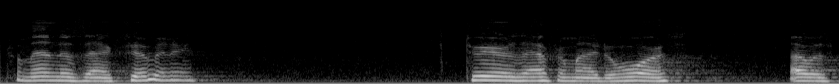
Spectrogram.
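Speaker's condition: Lou Gehrig's disease; given 3 to 5 years to live

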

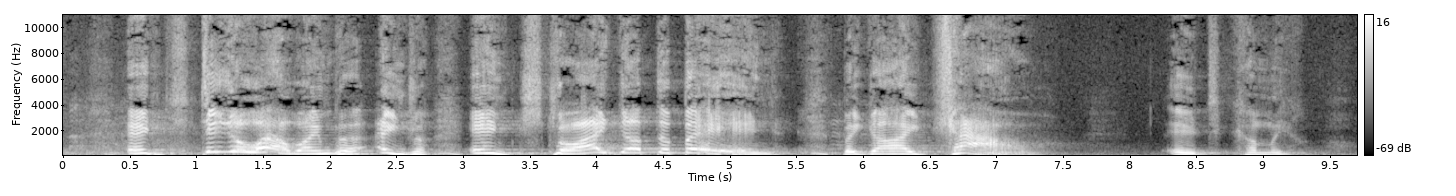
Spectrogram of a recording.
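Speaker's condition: Cerebral palsy; speech impediment

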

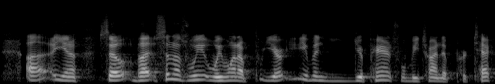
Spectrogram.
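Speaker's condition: Stutter; stutter since age 5, persisted through teenage years, no successful fix; not fully fluent, stuttered on own name as teenager; repeated sounds

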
